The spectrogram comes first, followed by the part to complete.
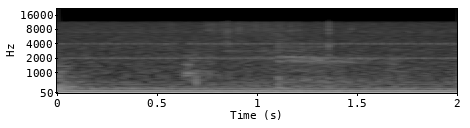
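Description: Steady low electrical hum with a faint hiss, with a few faint light ticks about halfway through.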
